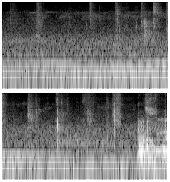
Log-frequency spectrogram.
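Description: Sandals slap on a hard floor as a woman walks up close.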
